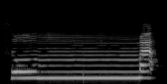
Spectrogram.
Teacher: سا زبان کے نوک اور اوپر والے سامنے والے دو دانتوں کے سرے سے۔ ثم شقق، قاف کے اوپر قلقلہ، شققنا الارض شقا، ہم نے یہاں پر نون کی جگہ پہ میم کی آواز نکالنی ہے، اس کو کہتے ہیں اقلاب۔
